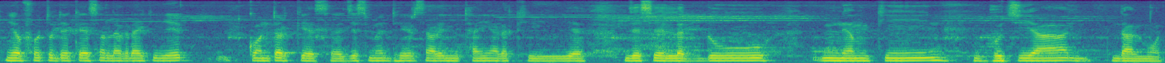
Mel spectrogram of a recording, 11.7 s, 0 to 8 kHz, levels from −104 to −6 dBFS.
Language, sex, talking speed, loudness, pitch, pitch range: Bhojpuri, male, 135 wpm, -19 LUFS, 115 Hz, 115-120 Hz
